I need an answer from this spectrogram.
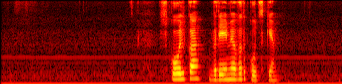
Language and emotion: Russian, neutral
